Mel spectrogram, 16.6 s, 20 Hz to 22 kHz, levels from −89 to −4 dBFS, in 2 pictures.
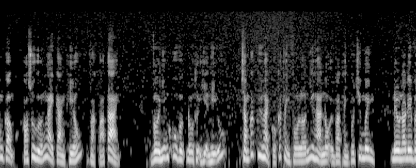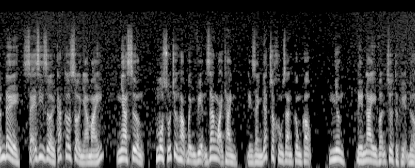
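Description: Overdone noise removal runs through the whole recording: bands near the estimated noise floor are pushed almost to nothing, taking quiet parts of the voice along. The background becomes near silence dotted with twinkling specks, unlike a constant hiss or an evenly dulled tone.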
